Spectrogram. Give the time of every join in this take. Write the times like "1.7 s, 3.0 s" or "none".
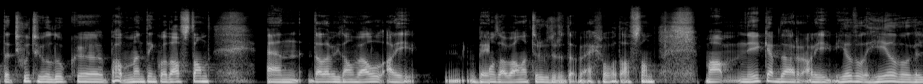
4.9 s, 5.8 s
